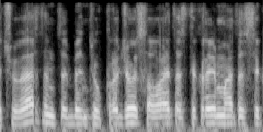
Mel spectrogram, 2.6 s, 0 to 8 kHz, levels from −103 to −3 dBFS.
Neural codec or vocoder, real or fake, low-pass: vocoder, 44.1 kHz, 128 mel bands, Pupu-Vocoder; fake; 7.2 kHz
